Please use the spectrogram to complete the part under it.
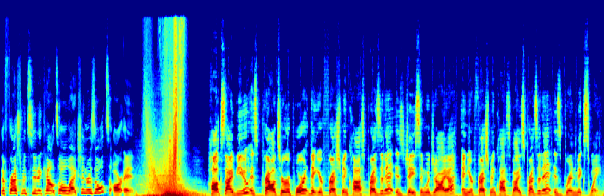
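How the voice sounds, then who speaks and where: Teen girl anchor, high bright voice, upbeat scripted school news read over a music bed. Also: moderate pace. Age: teens. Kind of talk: scripted school newscast reading. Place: school studio.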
